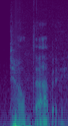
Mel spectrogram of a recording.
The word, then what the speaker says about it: Keldabe: Keldabe. That's how you pronounce it.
